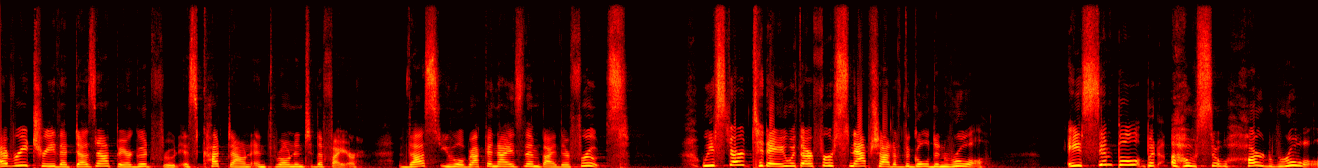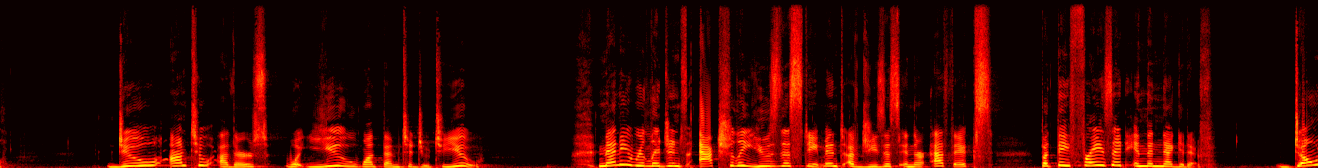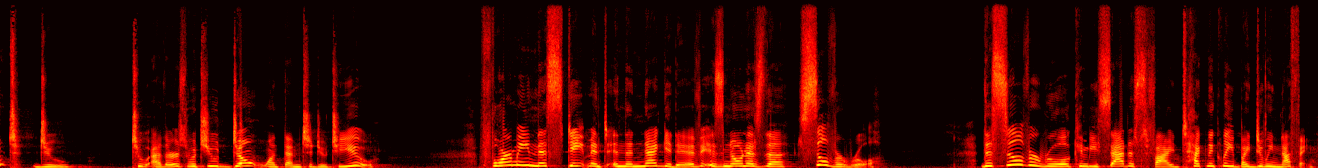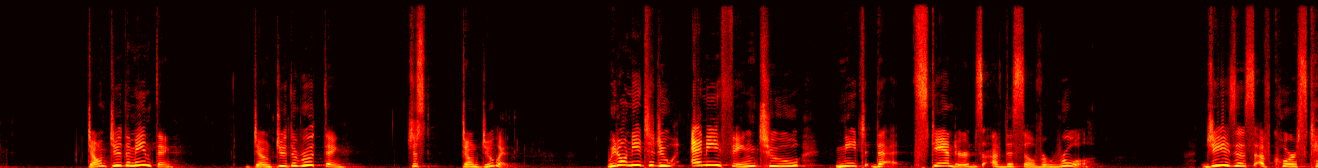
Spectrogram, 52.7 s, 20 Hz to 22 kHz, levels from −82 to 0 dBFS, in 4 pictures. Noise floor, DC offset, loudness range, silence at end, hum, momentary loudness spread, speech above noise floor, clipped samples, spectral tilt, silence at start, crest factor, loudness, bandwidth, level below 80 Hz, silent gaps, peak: -73 dBFS; under 0.1%; 4 LU; 0 s; none; 8 LU; 43 dB; under 0.1%; -2.5 dB/octave; 0 s; 24 dB; -30 LUFS; over 20 kHz; -78 dBFS; none; -6 dBFS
